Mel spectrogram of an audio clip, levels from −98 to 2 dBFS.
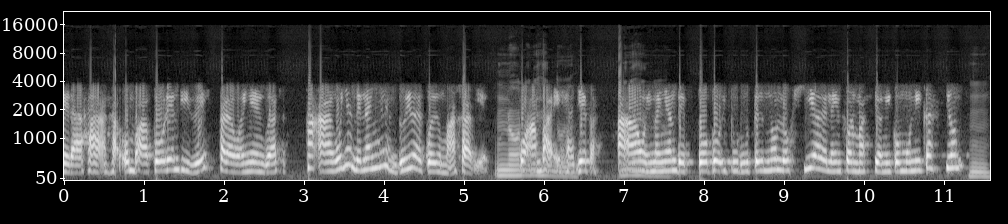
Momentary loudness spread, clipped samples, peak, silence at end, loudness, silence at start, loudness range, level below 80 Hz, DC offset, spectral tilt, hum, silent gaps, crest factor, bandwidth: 4 LU; under 0.1%; 0 dBFS; 0 s; -14 LUFS; 0 s; 1 LU; -58 dBFS; under 0.1%; -7 dB/octave; none; none; 14 dB; 6.4 kHz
